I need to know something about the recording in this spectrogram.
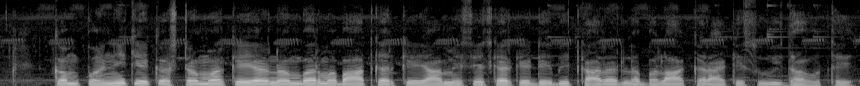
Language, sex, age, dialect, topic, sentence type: Chhattisgarhi, male, 18-24, Western/Budati/Khatahi, banking, statement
